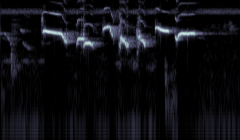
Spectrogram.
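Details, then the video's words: Forest-dwelling wild Oriental magpie-robin delivering a loud song phrase of about seven rapid whistled notes, some sliding down and some twisting, ending in a long clear level whistle; a faint constant high tone behind. "Suara Burung Kacer Asli Hutan"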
